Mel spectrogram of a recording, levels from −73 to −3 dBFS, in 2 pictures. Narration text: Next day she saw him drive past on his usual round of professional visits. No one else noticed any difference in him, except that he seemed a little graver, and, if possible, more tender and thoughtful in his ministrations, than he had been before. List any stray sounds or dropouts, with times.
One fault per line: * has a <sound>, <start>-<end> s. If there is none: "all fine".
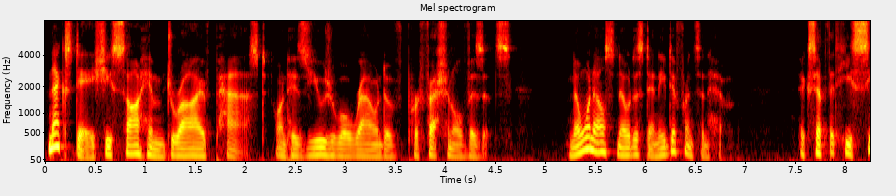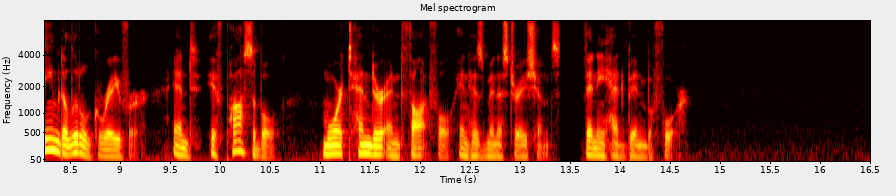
all fine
